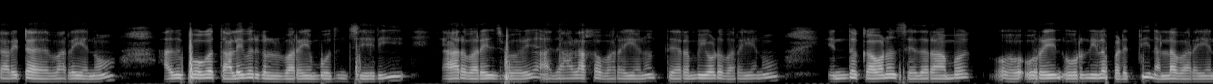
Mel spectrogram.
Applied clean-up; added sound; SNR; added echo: none; none; none; none.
